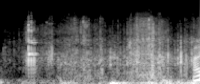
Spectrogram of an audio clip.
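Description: A single short clink of glass beer bottles knocking together as they are handled, then a low, steady rumble of wind on the microphone at the water's edge.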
